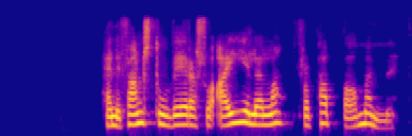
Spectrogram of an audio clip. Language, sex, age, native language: Icelandic, female, 40-49, Icelandic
